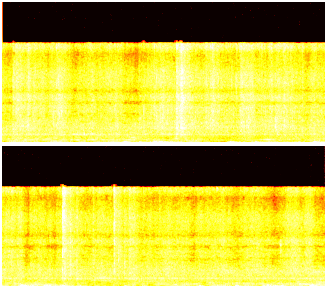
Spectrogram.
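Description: Indistinct murmur of people in a small room, with low rumbling handling and wind noise on the microphone and a few faint crackles.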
